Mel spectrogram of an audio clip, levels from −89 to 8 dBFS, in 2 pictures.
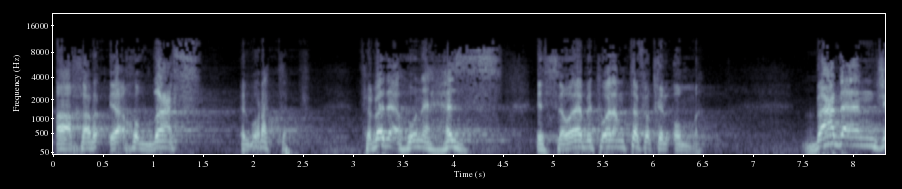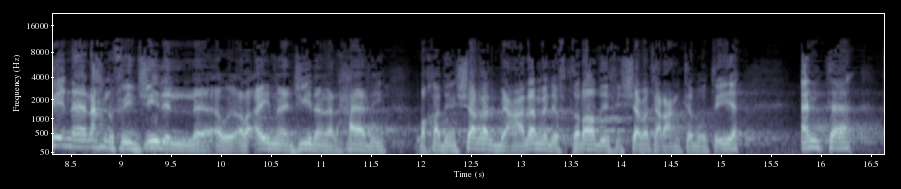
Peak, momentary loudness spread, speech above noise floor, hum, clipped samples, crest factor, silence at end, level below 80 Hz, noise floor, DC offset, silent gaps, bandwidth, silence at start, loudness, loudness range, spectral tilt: -6 dBFS; 12 LU; 30 dB; none; under 0.1%; 18 dB; 0 s; -48 dBFS; -52 dBFS; under 0.1%; none; 11.5 kHz; 0.05 s; -22 LUFS; 3 LU; -5 dB/octave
